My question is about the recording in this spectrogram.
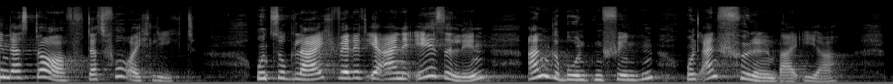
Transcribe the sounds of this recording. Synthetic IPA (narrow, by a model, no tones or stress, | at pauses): ɪndasd̥ɔɐfd̥asfoːɐʔɔʏçliːkt | ʔʊntz̥oɡlaɪçv̥eːɐdətʔiːɐʔaɪnəʔeːzəlɪn | ʔanɡəbʊndn̩fɪndn̩ | ʔʊntaɪnfʏlənbaɪʔiːɐ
